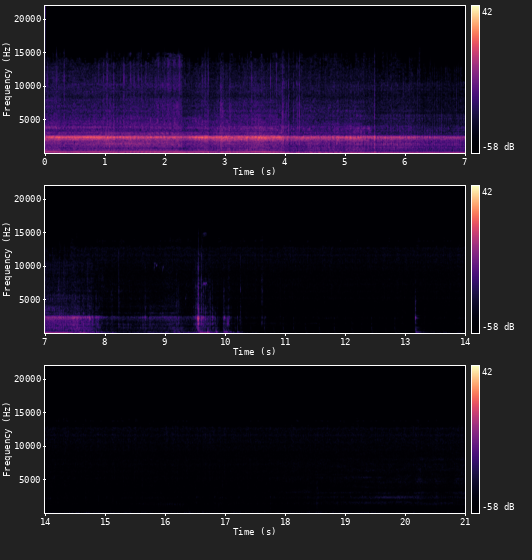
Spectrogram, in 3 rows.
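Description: YCF 125cc four-stroke pit bike engine running with its pitch falling and then wavering, then a heavy low rumble for a few seconds as the bike goes off the track in a crash. The engine cuts out about seven and a half seconds in, a couple of knocks follow, and then there is near silence with the bike lying against the barrier.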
